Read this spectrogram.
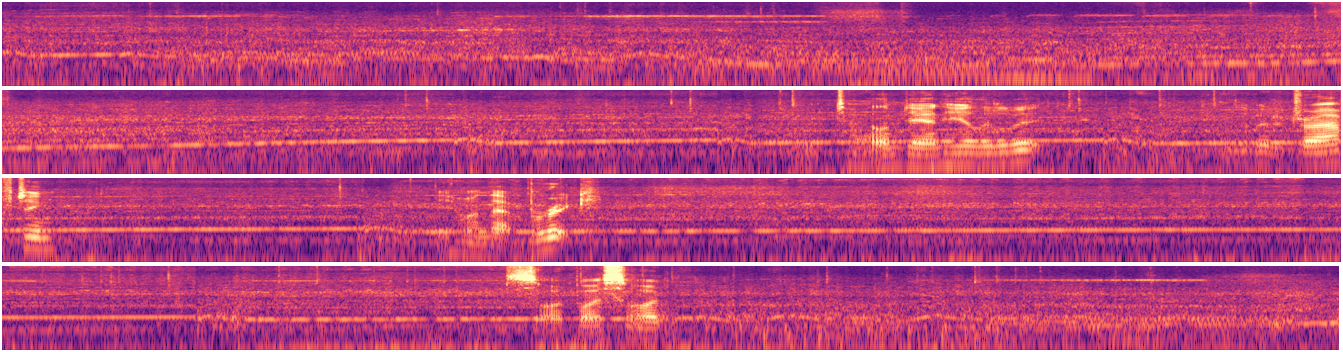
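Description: A racing car engine drones and climbs in pitch as it shifts up through the gears.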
